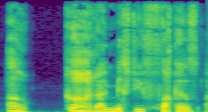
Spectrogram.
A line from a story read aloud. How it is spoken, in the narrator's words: I cried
